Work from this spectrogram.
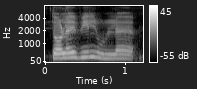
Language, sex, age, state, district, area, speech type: Tamil, female, 30-45, Tamil Nadu, Chennai, urban, read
